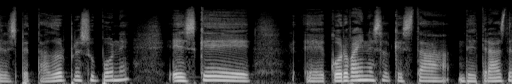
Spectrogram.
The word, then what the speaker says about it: Corbijn: que Anton Corbijn, o Corbijn, que es realmente la pronunciación correcta en holandés, pues que Anton Corbijn fue el mismo a rodar en las seis localizaciones originales de cada una de las historias.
